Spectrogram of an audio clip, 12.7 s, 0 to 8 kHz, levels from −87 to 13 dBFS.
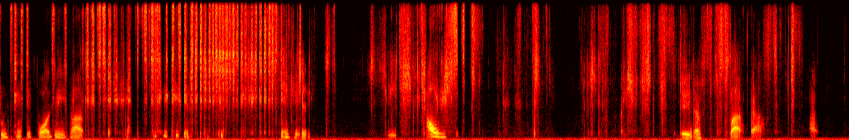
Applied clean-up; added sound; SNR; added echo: neural diffusion model UNIVERSE++.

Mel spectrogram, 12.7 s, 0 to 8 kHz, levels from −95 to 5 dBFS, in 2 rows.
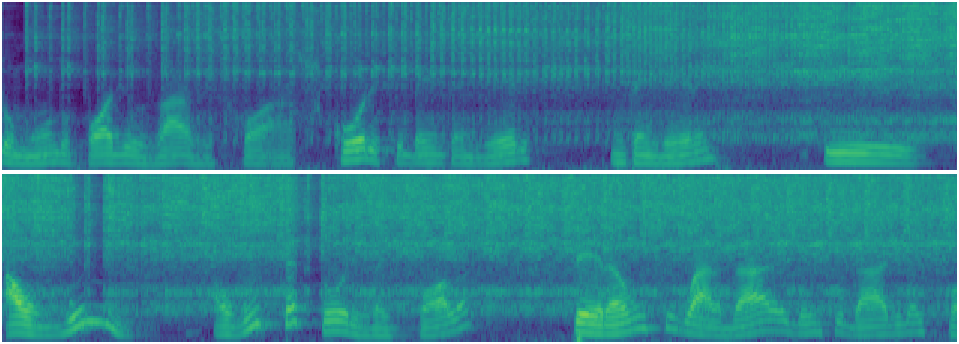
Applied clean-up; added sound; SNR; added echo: none; Ratchet, pawl; -3 dB; none.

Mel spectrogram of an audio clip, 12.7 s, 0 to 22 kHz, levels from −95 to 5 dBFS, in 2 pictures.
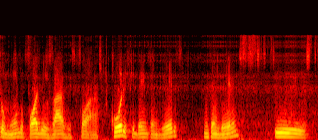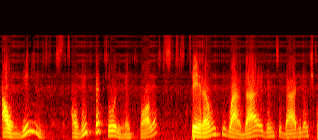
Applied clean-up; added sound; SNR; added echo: neural separator model SepFormer DNS4.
